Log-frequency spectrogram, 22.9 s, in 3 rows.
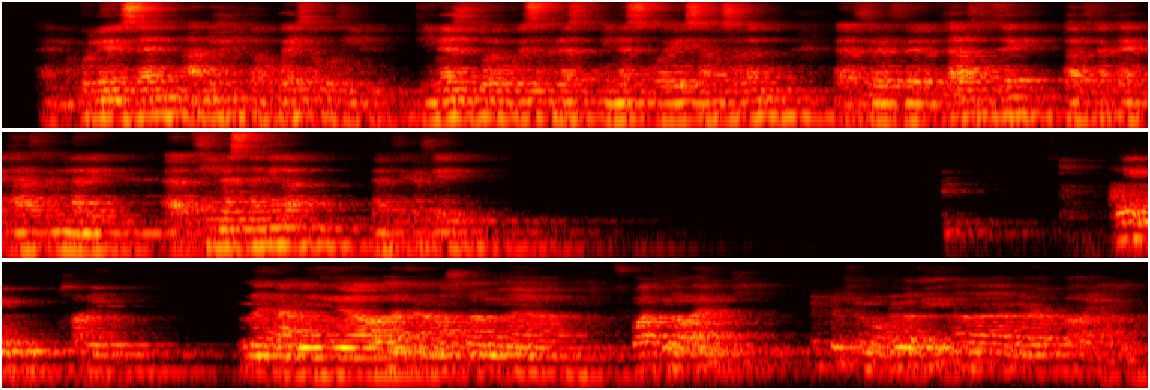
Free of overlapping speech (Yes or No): Yes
